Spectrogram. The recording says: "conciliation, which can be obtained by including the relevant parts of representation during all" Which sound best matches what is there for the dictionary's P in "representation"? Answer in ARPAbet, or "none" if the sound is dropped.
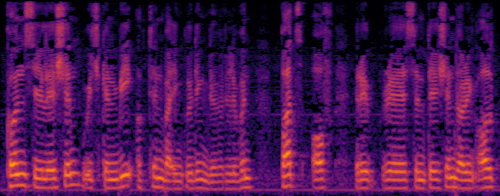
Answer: none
